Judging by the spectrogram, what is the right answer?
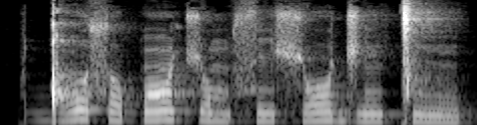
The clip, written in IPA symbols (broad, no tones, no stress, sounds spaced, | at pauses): ɡ͡ǃ o s o p ɔ̃ t͡ʃ o m s i ʃ o d͡ʒ ĩ ǀ ĩ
